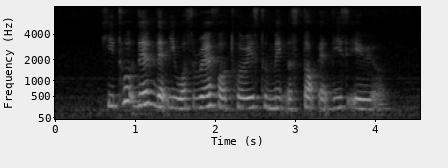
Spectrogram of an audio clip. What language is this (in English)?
English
